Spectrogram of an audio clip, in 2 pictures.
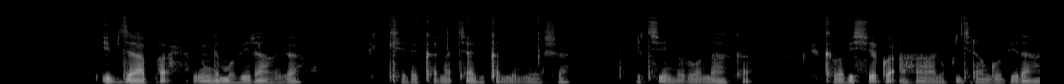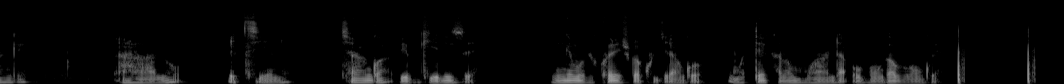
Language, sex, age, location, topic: Kinyarwanda, male, 25-35, Kigali, government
